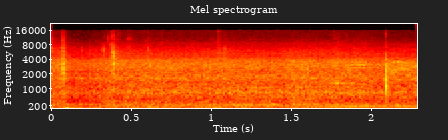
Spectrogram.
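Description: Steady low rumbling background noise with a few faint clicks.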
